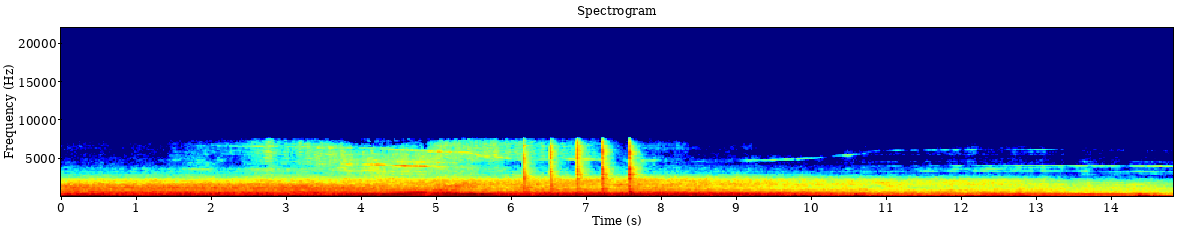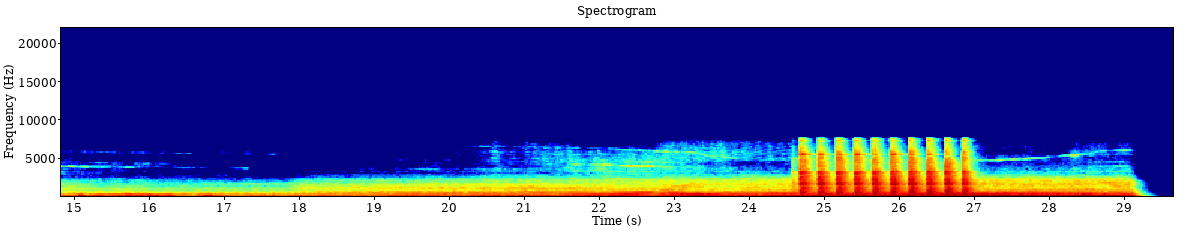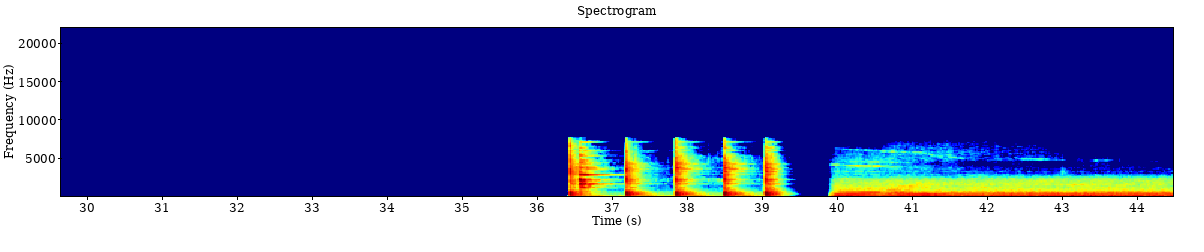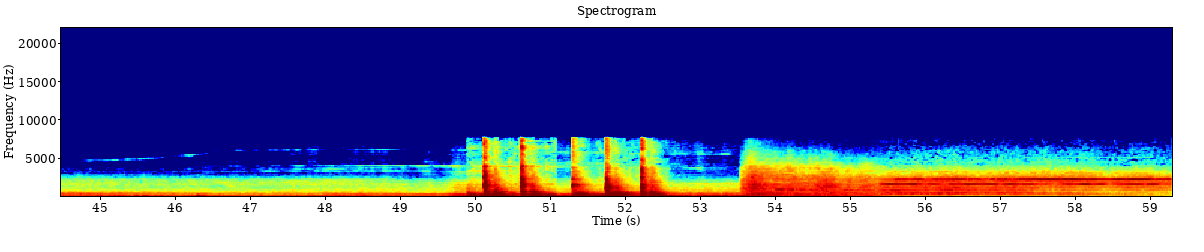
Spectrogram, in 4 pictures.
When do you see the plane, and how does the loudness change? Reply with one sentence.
The plane can be heard from 0.0 to 29.2 s, getting quieter then louder; and from 39.9 to 59.2 s, getting louder.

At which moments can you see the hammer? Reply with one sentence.
The hammer can be heard from 6.2 to 7.8 s, from 24.6 to 27.0 s, from 36.5 to 39.2 s and from 49.9 to 52.6 s.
